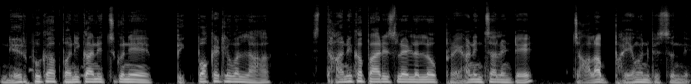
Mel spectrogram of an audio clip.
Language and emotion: Telugu, fearful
